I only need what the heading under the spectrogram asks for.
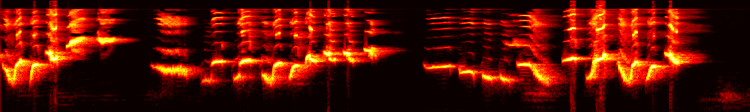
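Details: White-rumped shama singing actively: a fast, varied run of whistled phrases with rising and falling slurs and some buzzy notes, in three bursts separated by short pauses, with no other sounds.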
